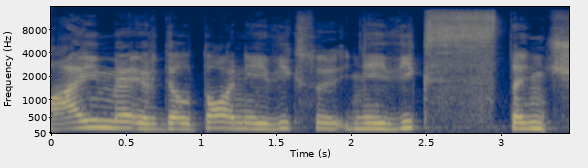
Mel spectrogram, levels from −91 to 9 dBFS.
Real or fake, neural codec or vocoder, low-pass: fake; vocoder, 48 kHz, 128 mel bands, Vocos; 14.4 kHz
